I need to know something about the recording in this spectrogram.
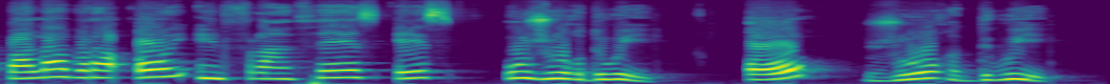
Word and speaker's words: aujourd'hui: La palabra hoy en francés es aujourd'hui. Aujourd'hui. AU se pronuncia como O.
